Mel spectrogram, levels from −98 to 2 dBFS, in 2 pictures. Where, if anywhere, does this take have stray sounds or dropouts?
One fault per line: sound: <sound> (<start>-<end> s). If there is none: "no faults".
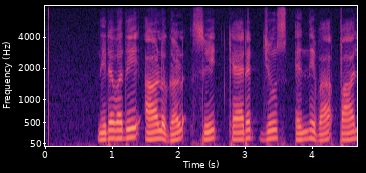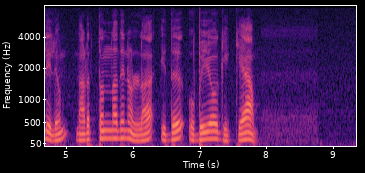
no faults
